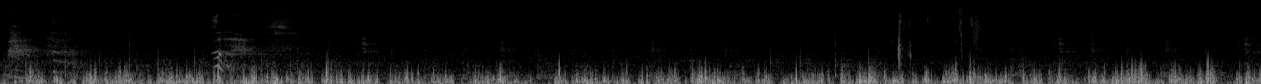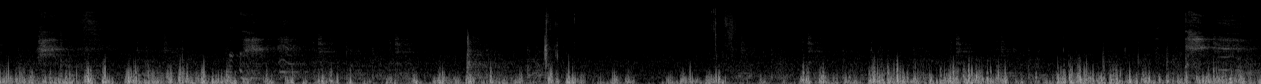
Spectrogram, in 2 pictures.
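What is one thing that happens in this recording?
Footsteps clatter on metal stairs and hard floors.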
